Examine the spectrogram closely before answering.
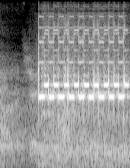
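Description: A telephone rings with a loud, steady, high-pitched electronic trill lasting just over a second, starting abruptly after a short stretch of quiet low murmur.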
